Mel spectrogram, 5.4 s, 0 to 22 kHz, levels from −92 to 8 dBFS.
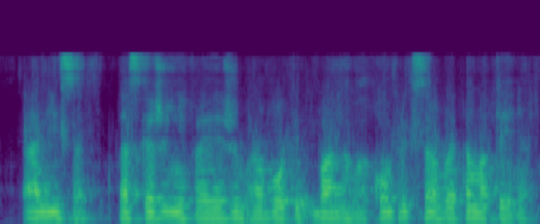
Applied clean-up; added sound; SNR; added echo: neural separator model SepFormer DNS4.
